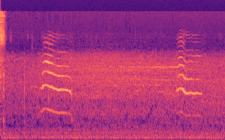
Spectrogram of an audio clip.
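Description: A pregnant cat visiting a home gives two drawn-out meows a few seconds apart, fairly close and clear over a low, steady background hiss.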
